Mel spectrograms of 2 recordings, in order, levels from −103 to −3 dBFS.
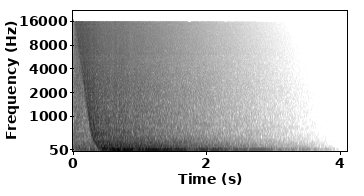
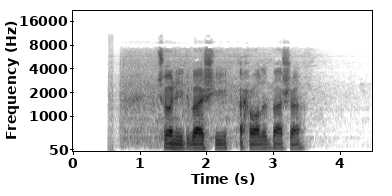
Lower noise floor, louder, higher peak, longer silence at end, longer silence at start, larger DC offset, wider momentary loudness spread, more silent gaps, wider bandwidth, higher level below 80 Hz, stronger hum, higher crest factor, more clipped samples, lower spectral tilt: second, -70 dBFS vs -77 dBFS; about the same, -17 LUFS vs -18 LUFS; about the same, -2 dBFS vs 0 dBFS; first, 1.55 s vs 1.05 s; second, 0 s vs 0.9 s; neither; about the same, 19 LU vs 18 LU; neither; first, 16 kHz vs 7.6 kHz; first, -20 dBFS vs -62 dBFS; neither; about the same, 16 dB vs 20 dB; neither; about the same, -4 dB/octave vs -5 dB/octave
